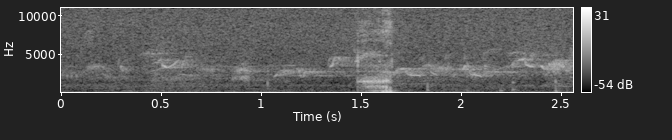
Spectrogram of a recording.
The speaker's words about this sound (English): turtle doves pairing around us.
